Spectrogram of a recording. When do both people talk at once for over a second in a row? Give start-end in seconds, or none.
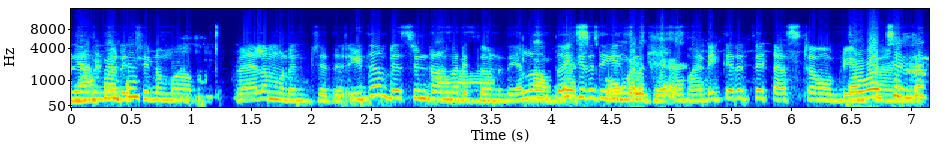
3.1-4.8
